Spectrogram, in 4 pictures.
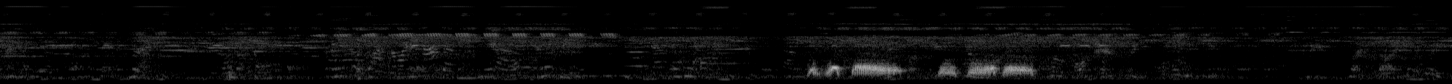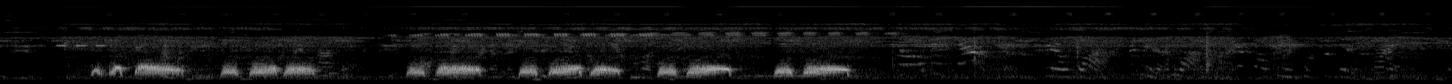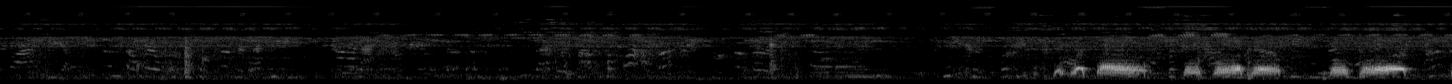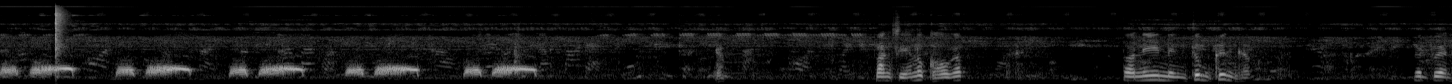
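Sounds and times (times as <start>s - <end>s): dove cooing: 8.0s - 11.2s, 15.4s - 23.2s, 39.6s - 49.1s
sharp click: 44.1s - 44.4s.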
